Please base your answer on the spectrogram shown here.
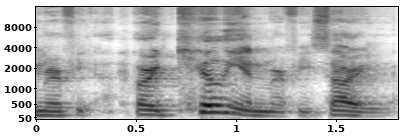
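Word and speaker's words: Cillian: great movie I love San Murphy or Killian Murphy sorry I don't like saying s because that's not the way it's pronounced Killian Murphy uh I'm assuming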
